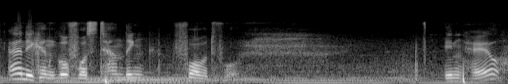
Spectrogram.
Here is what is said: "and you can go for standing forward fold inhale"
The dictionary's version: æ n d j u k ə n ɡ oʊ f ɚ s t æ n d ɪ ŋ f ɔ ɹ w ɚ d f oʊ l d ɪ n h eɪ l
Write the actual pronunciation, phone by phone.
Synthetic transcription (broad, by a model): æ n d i k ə n ɡ oʊ f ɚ s t æ n d ɪ ŋ f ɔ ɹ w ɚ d f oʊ l ɪ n h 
